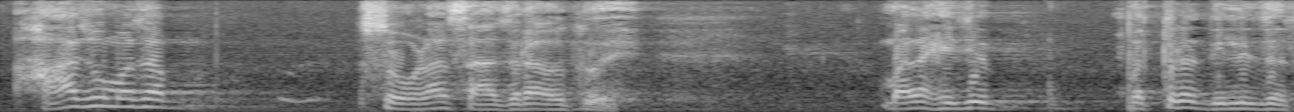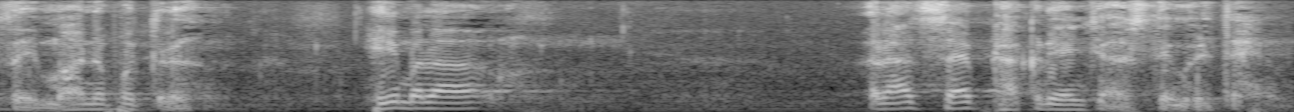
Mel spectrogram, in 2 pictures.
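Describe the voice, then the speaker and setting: Older man, gravelly, fairly high-pitched, halting stage speech. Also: a little hiss or hum. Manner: halting, restarts, warm and chatty with the crowd. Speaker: honoree giving a speech.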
